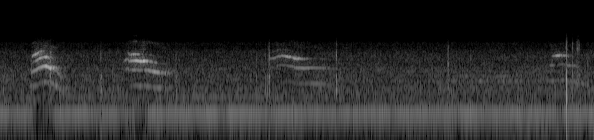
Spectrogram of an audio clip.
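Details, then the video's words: House cat caught barking before trying to play it off: two short, chirpy, wavering cries early, a softer one midway and a faint one at the end, with scattered sharp clicks over a steady low hum. "CAT GETS CAUGHT BARKING"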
